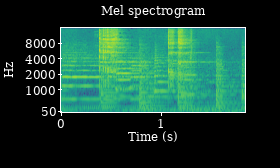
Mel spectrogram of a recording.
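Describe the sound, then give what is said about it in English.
Wine glasses clink together in a toast several times in quick succession, each bright tap leaving a sustained ringing tone, with a faint murmur underneath. “Cheers, guys. Cheers.”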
